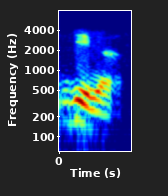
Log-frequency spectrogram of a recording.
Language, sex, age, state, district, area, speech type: Hindi, female, 60+, Madhya Pradesh, Bhopal, urban, conversation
